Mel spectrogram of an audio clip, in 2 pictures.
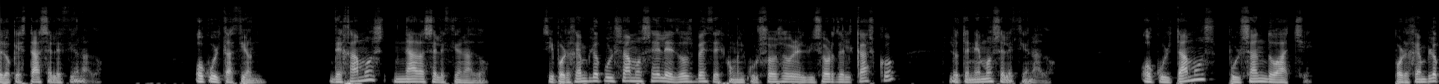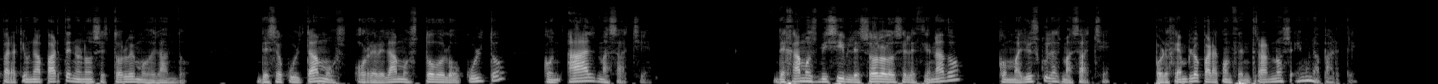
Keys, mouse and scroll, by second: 1.2 ctrl+i, 5.7 a, 9.4 l, 9.9 l, 13.6 h, 21.0 alt+h, 25.6 shift+h.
